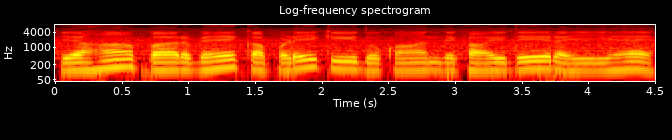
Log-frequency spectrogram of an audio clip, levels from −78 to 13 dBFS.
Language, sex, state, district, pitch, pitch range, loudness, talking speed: Hindi, male, Madhya Pradesh, Katni, 125 Hz, 120-140 Hz, -17 LUFS, 135 wpm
